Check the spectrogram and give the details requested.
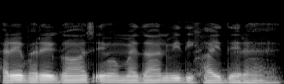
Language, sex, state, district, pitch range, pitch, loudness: Hindi, male, Jharkhand, Ranchi, 95-100 Hz, 100 Hz, -16 LUFS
